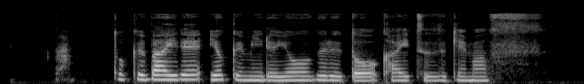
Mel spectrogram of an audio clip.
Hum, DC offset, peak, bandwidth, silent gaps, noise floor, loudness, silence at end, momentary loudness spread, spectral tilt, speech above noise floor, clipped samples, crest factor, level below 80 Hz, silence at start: none; under 0.1%; -6 dBFS; 11.5 kHz; none; -62 dBFS; -22 LUFS; 0.45 s; 19 LU; -5.5 dB/octave; 40 dB; under 0.1%; 18 dB; -60 dBFS; 0.55 s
